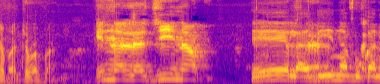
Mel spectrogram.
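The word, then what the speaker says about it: الذين: bacanya. Monggo dibaca. Dibaca Pak, coba Pak. Innal ladzina, Ladina bukan lajina.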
